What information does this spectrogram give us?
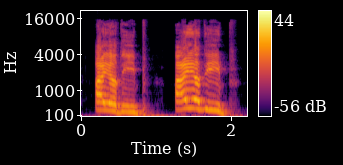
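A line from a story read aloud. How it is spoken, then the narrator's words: Little monkey's angry loud shout. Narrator (German): weil das Herz des kleinen Affens so voll Zornes war, vergaß er alle Vorsicht und rief laut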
